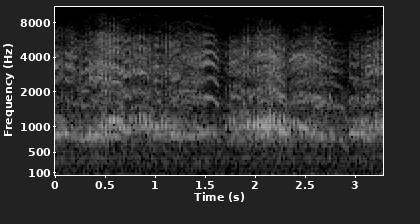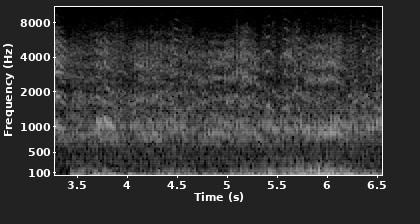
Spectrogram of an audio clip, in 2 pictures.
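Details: Cranes on autumn migration, Mittelhessen, Germany, 31 October 2022, unfavourable weather: a flock's steady, overlapping trumpeting, rolling calls continuous throughout, with gusts of wind noise from midway.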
